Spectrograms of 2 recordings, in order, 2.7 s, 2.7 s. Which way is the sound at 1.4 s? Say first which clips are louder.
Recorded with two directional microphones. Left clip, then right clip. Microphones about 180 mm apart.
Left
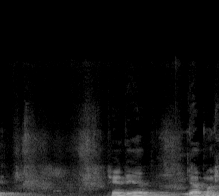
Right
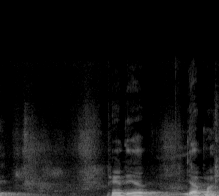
Right 2 dB; 15° right (ahead or behind).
